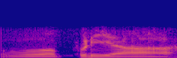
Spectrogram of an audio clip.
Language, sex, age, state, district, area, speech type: Tamil, male, 18-30, Tamil Nadu, Cuddalore, rural, conversation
